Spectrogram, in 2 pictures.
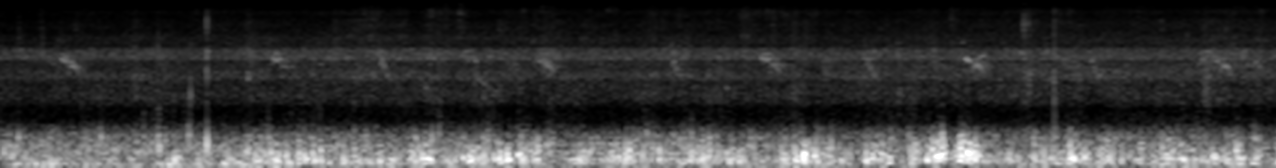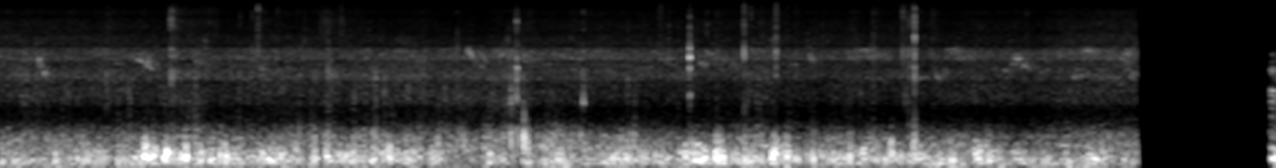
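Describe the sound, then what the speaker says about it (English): Bare feet walking over rough ground near palm trees on a mountain in Arabia, a steady run of soft, gritty steps close by, with outdoor wind and faint birds behind and no talking. "You will hear my footsteps, and I was barefoot."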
